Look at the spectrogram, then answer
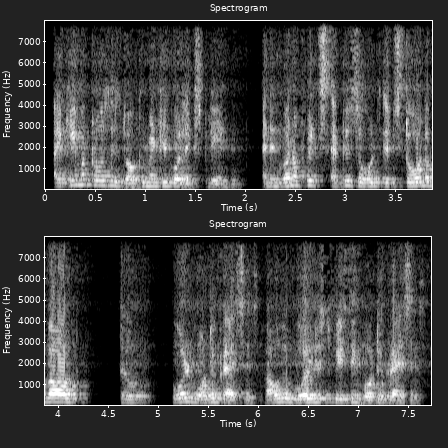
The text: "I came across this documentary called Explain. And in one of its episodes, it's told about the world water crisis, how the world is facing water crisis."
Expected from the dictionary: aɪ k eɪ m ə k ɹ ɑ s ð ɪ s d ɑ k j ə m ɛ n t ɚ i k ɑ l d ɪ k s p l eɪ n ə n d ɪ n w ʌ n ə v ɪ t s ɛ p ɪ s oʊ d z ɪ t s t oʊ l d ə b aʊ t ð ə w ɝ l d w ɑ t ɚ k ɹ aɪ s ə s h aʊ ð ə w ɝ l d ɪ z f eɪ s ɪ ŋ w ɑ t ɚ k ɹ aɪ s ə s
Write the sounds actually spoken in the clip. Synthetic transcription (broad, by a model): aɪ k eɪ m ə k ɹ ɑ s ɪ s d ɑ k j ə m ɛ n t ɚ i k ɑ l ɪ k s p l eɪ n ə n d ɪ n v ʌ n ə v ɪ t s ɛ p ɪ s oʊ d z ɪ t s t oʊ l d ə b aʊ t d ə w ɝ l d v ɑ t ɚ k ɹ aɪ s ə s h aʊ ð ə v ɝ l d ɪ z f eɪ s ɪ ŋ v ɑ t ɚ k ɹ aɪ s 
